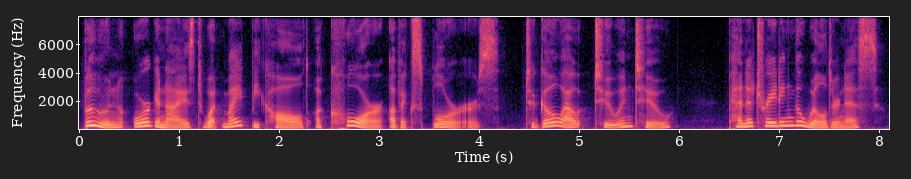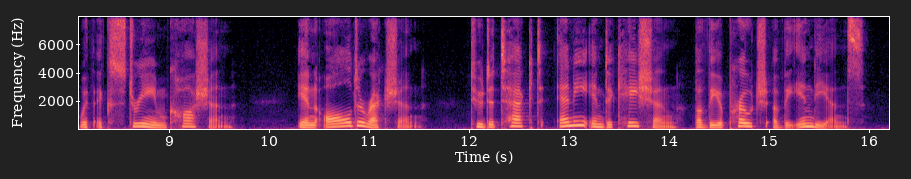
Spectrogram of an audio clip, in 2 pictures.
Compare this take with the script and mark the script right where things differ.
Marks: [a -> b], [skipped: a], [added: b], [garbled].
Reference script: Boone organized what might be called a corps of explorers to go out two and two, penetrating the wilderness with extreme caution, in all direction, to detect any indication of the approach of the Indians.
Boone organized what might be called a corps of explorers to go out two and two, penetrating the wilderness with extreme caution, in all direction, to detect any indication of the approach of the Indians.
